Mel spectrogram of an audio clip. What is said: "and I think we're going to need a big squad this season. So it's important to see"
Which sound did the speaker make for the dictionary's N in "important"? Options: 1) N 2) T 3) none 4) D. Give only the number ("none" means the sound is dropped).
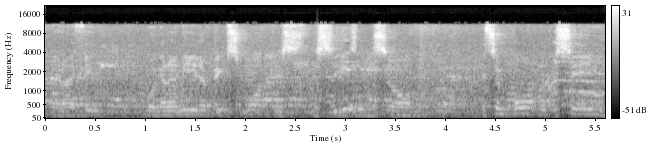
3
